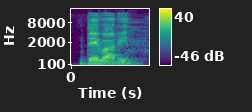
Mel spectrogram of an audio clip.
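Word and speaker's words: דברים: उसका मतलब ये है देवारिम।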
